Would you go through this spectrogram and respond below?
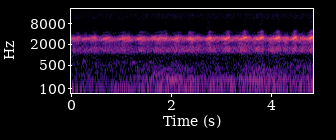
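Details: Frogs singing in a dense chorus on a hot summer night: steady layered croaking with bright pulses repeating about three times a second, over a constant low rumble.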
